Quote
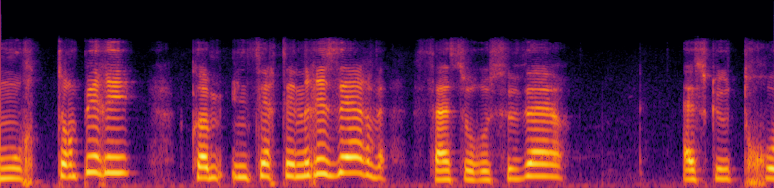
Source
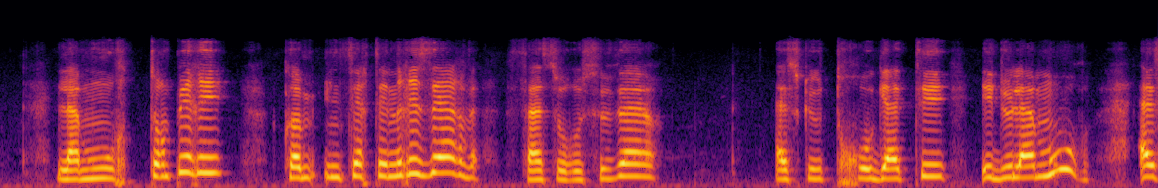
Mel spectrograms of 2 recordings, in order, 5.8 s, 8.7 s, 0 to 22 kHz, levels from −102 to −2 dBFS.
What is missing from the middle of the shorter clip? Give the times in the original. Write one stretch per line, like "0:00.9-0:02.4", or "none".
none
